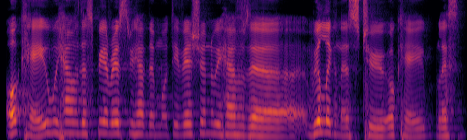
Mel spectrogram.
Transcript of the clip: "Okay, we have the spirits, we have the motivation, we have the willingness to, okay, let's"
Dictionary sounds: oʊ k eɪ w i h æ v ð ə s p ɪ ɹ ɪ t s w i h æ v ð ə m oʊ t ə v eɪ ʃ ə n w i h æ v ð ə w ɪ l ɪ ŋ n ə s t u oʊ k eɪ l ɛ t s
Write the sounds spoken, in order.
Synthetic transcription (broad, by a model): oʊ k eɪ w i h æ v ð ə s p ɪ ɹ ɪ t s w i h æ v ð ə m oʊ t ə v eɪ ʃ ə n w i h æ v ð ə w ɪ l ɪ ŋ n ə s t u oʊ k eɪ l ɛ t s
